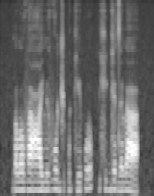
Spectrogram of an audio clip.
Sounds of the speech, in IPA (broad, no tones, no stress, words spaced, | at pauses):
ɾʲʊlˠuva ʕɛ lʲɔvod͡ʒɪ pʊkʲɛpʊ | xʲeɡʲadɛ la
